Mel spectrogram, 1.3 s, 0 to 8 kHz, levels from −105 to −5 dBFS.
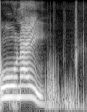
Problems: background sounds at intervals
